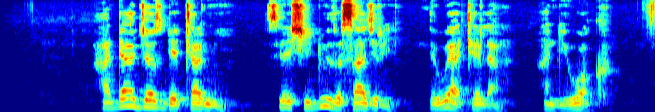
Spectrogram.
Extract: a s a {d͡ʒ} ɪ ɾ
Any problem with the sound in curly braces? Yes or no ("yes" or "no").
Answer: no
